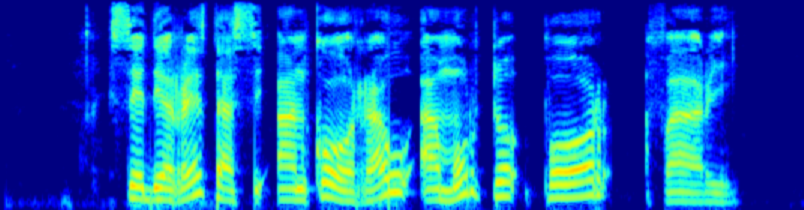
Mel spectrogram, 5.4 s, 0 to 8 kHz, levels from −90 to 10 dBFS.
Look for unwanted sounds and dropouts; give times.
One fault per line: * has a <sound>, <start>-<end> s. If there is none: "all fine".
all fine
